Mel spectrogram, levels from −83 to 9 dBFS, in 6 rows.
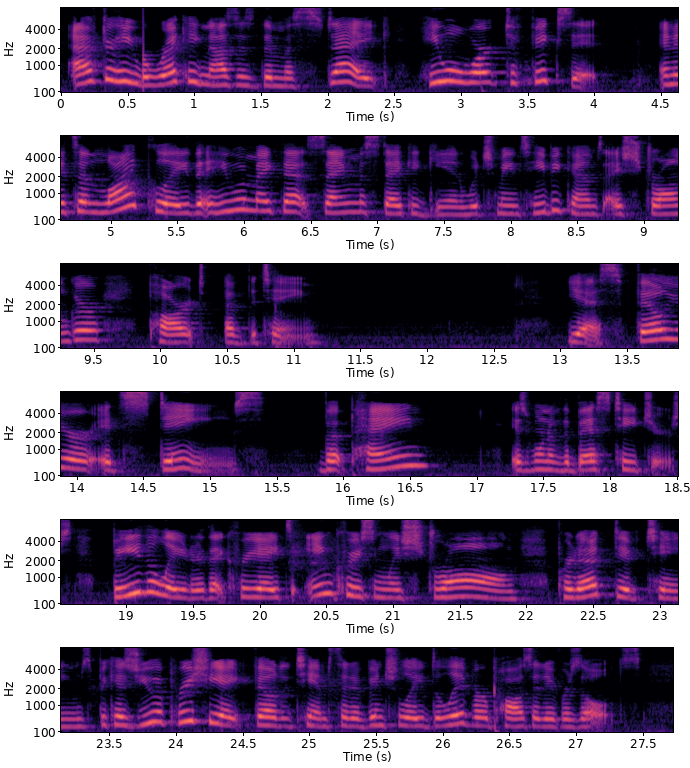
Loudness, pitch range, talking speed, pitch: -27 LUFS, 245-325 Hz, 135 wpm, 270 Hz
